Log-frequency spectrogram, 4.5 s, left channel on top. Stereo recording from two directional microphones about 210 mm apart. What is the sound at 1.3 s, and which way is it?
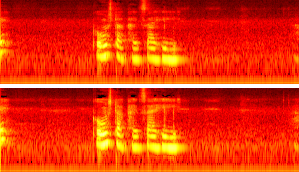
A woman's voice, 35° right (ahead or behind).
